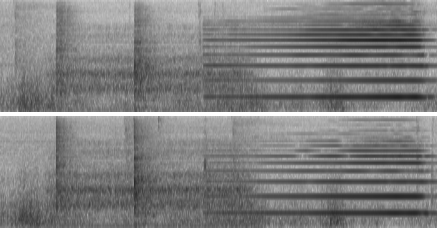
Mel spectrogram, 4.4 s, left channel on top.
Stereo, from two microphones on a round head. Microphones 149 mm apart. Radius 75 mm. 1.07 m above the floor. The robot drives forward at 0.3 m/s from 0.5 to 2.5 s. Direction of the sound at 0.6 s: 80° right.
